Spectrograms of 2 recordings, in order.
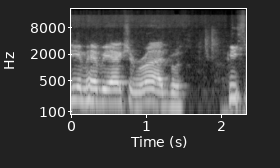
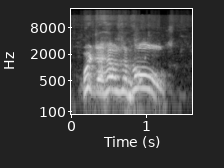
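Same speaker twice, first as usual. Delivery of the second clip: mock very high, shrill holler; 10 semitones higher than usual. Retelling how someone started yelling halfway down the river: imitating someone yelling. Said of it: "He started yelling like".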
